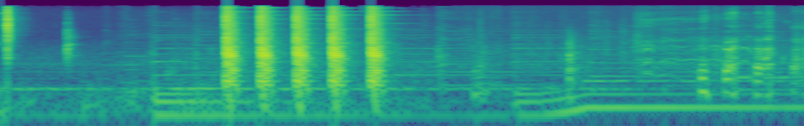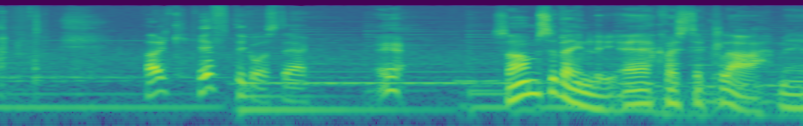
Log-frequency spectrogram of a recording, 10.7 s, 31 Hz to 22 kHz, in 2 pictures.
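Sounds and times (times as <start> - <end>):
pistol shots at a shooting range: 1.5 - 2.7
laughter: 4.2 - 5.8
speech: 4.7 - 5.5, 6.3 - 10.6.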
